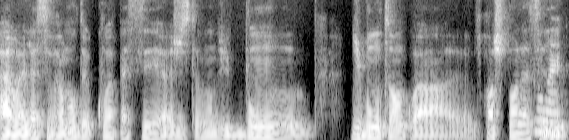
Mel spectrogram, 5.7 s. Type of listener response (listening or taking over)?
listening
